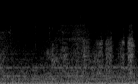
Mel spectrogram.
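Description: A dog companion panting in Dragon Age Origins, a steady quick rhythm of soft breaths held up close for a moment, with no talking over it.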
